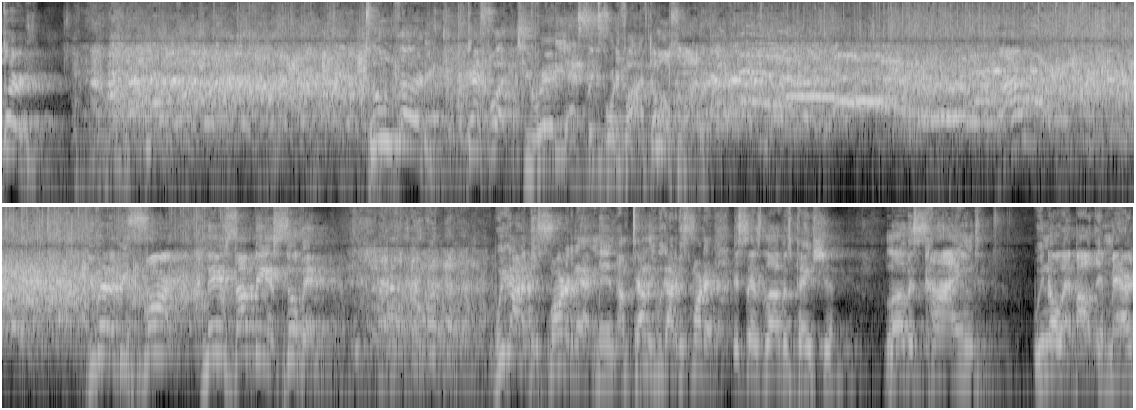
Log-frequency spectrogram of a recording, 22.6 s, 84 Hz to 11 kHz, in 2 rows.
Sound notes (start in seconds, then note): 0.6 audience laughing; 8.2 audience cheering; 10.6 audience clapping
